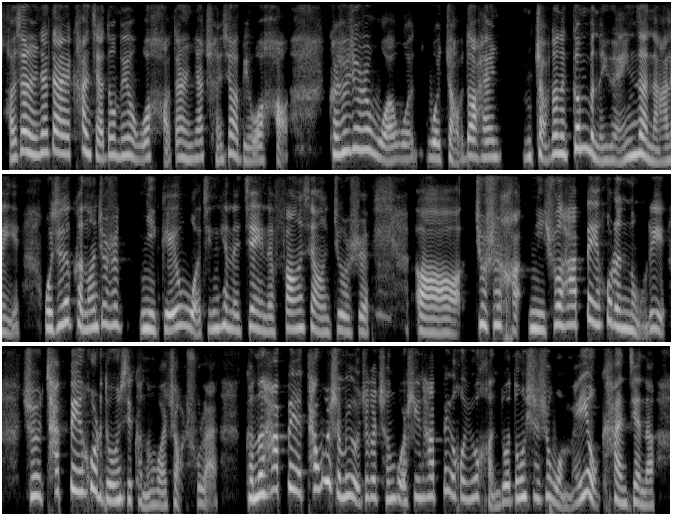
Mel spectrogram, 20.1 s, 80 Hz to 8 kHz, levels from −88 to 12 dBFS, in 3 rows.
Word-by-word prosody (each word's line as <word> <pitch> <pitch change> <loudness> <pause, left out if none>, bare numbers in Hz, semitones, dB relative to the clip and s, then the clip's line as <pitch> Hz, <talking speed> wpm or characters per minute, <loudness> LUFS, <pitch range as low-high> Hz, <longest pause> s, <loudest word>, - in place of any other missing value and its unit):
好 225 - 0
像 335 - +7
人 280 - +2
家 315 - +3
在 305 -4 +5
看 310 +2 +1
起 255 - -4
来 225 - +2
都 275 - -1
没 260 - -5
有 255 -3 -1
我 225 +3 -2
好， - - -8
但 235 0 -2
是 225 - -4
人 210 - -8
家 230 +1 -3
成 205 -4 -10
效 285 +1 0
比 200 -4 -9
我 - - -2
好。 - - -4 0.4
可 280 - 0
是 320 +3 +2
就 360 0 +1
是 355 - +2
我 210 - -1
我 215 0 -8
我 230 -1 0
找 - - -5
不 - - -14
到 255 -1 +5
还 240 0 -2 0.3
找 - - +1
不 - - -14
到 290 - +3
那 290 - +4
根 370 +6 +3
本 300 - +2
的 190 - -8
原 195 +1 -7
因 260 +3 +2
在 285 -3 +5
哪 185 0 -4
里。 200 -1 -7 0.2
我 255 - +5
觉 280 - -1
得 350 - +4
可 275 - 0
能 255 +2 +1
就 315 +3 -3
是 305 0 -3 0.2
你 245 -1 +1
给 235 +3 +3
我 290 -4 -1
今 250 +1 -5
天 290 -2 0
的 230 - -4
建 265 +4 +1
议 230 - -5
的 210 0 -5
方 250 +3 +1
向 200 -6 -3
就 225 +1 -3
是 205 0 -5 0.4
呃， 195 -3 +4
就 315 -1 +1
是 300 +1 0
还 - - -2
你 245 -2 +1
说 310 +7 +2
他 305 +1 +2
背 315 +2 +1
后 330 +4 -1
的 285 - +3
努 240 -5 -2
力， 240 -2 -3 0.2
就 315 - -1
是 320 - +1
他 375 - +1
背 415 -5 +6
后 415 0 +4
的 - - -3
东 255 0 +2
西 260 - -3
可 - - -11
能 165 +3 -7
我 190 - -4
要 - - -7
找 - - -7
出 220 - -10
来。 - - -6 0.3
可 280 - +2
能 335 +4 +8
他 415 +4 +5
背 420 -2 +3
他 420 - +4
为 280 - +6
什 320 - +2
么 320 - +2
有 - - +2
这 295 - -6
个 295 - 0
成 270 0 -3
果， 260 - -1
是 300 - -4
因 290 - -2
为 - - -5
他 315 - +3
背 380 +3 -6
后 305 -2 -2
有 280 +3 -3
很 175 - -8
多 235 0 +1
东 290 +2 +2
西 295 -2 -5
是 310 +3 -4
我 - - -3
没 210 - -3
有 335 - +4
看 235 -6 -1
见 230 0 -1
的， 185 0 -3
260 Hz, 370 characters per minute, -22 LUFS, 225-305 Hz, 0.4 s, 能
